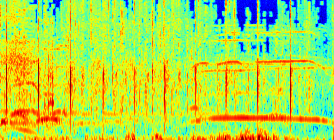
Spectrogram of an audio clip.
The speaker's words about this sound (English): And I am, yeah, please clap. We should celebrate.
